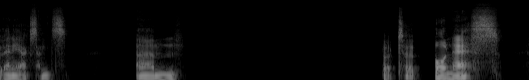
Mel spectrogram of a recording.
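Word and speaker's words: Bo'ness: accents um but to boness I think the emphasis like always or the stress is always in the second syllable in Scottish Scottish places pretty much always and ah what am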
